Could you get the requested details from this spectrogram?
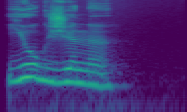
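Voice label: "югзьыны", Komi, female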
